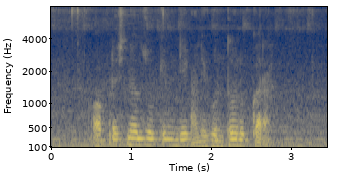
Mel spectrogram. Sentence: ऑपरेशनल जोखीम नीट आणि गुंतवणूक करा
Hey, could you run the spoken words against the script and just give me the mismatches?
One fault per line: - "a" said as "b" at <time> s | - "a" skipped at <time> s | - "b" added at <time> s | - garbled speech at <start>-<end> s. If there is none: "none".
none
